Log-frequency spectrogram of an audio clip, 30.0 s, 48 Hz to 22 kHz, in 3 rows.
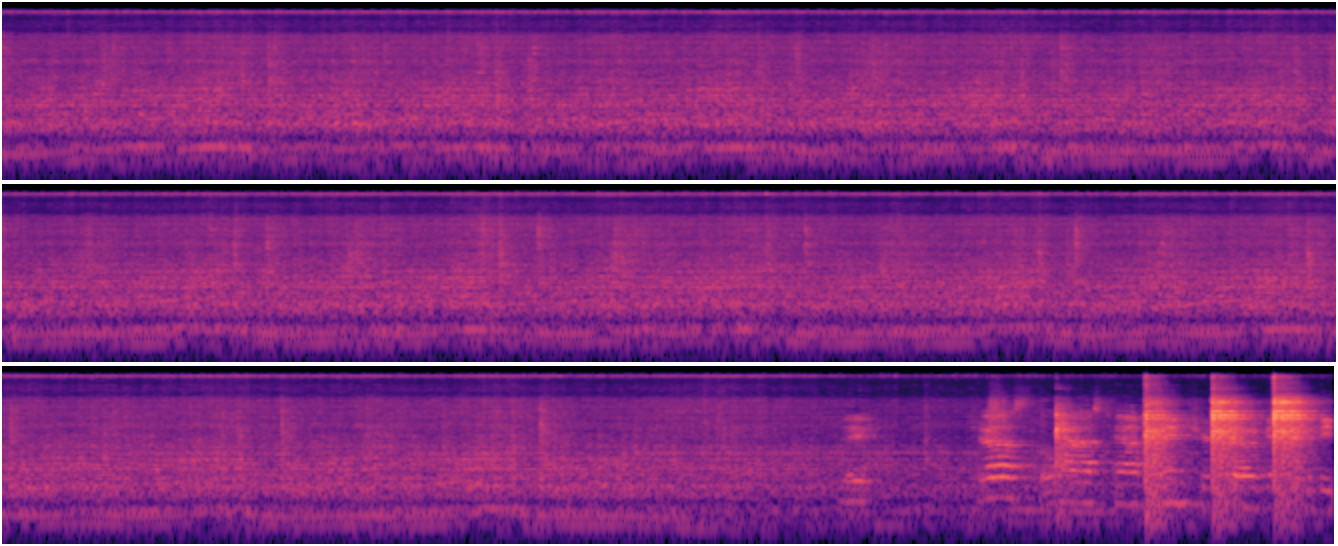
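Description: Forge fire and its air blower running steadily while the sheet-steel end heats. About 27 seconds in, quick ringing hammer blows on the anvil begin, two or three a second, as the end of 18-gauge sheet is tapered.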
